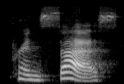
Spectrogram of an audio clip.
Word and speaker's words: princess: So princes has the stress on syllable 1. Princess, we're going to stress princess, princess, princess, princess.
